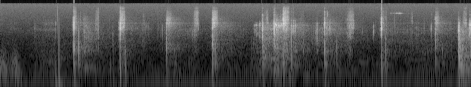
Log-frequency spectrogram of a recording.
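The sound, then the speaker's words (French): Footsteps walking along a corridor and going down stairs, many uneven, faint thuds and scuffs at an irregular rhythm, with no talking. “Suivent le couloir et descendent des escaliers.”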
